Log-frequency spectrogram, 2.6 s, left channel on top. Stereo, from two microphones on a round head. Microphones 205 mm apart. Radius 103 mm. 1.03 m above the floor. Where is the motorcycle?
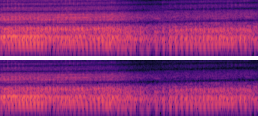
25° left (ahead or behind); by 2.6 s 60° left (ahead or behind).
